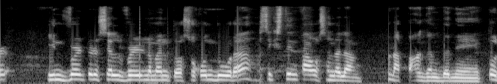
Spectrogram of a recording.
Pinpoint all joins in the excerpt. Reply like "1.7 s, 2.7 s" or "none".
2.6 s, 3.9 s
